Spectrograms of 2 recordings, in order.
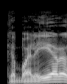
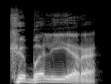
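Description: First: Said in the usual way. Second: Loud, high derisive echo; scornful snort. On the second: Acted. Gendarme mocks the old man's title, scornful snort. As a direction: snort the title back with contempt. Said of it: "фыркнул другой жандарм".

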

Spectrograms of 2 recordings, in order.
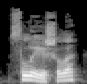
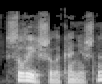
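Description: First: Higher, rising one-word answer; girl's tentative reply. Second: Low, falling, softer echo; mentor's confirming echo. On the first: Molly answering her teacher, slightly tentative. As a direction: answer lightly, with a questioning lilt. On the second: Healer echoing Molly's answer, settled. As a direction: acknowledge it quietly and move on. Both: Acted.

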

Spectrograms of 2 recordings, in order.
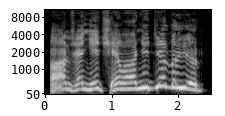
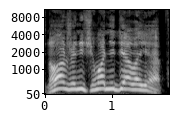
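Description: First: Very high, slow shout; loud shout. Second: High indignant shout. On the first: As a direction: stretch the yell out over the crowd, louder. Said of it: "прокричал Эфтерп". (протяжный громкий крик) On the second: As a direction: yell it over the crowd. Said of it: "прокричал Эфтерп на ухо Бизону". (возмущённый крик) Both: A narrator's reading.

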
